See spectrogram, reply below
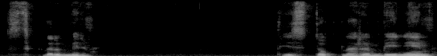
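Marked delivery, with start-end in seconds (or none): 2.8-4.3 very slow, stretched cooing; drawn-out endearment. Real, not acted. Owner doting on the pets, drawn-out coo. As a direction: stretch every word fondly.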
